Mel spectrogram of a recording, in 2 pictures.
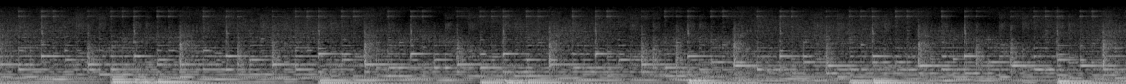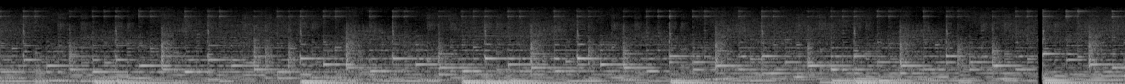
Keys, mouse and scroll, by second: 0.1 shift+z, 0.7 ctrl+middle click, 1.2 click, 2.0 g, 2.3 Down, 3.6 Return, 3.8 ctrl+s, 5.2 click, 5.2 click, 5.5 ctrl+middle click, 6.6-8.0 drag, 8.1 shift+click, 13.4 g, 15.4 z, 16.0 click, 17.0 s, 17.8 click, 18.9 alt+h, 19.6 click, 20.7 shift+middle click, 21.5-22.5 ctrl+middle drag.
